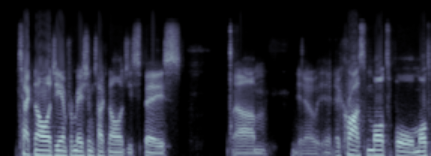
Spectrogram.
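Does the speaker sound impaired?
No.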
